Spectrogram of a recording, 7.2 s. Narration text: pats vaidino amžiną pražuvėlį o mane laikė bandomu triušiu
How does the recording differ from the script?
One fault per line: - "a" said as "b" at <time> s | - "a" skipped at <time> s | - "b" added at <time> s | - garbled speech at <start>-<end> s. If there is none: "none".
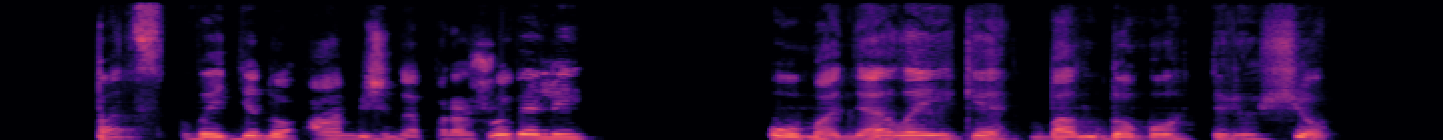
none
